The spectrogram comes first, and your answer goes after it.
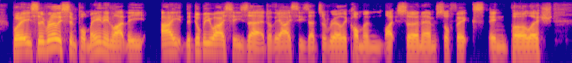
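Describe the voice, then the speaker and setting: Against a quiet background, a man with a Yorkshire accent talks at a fairly quick pace and medium pitch, with ordinary pitch variation and a dry, close sound with no echo. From Leeds, northern England. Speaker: metal band vocalist. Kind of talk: interview. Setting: video call.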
